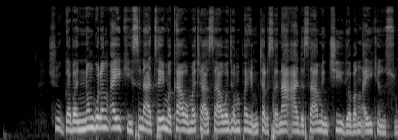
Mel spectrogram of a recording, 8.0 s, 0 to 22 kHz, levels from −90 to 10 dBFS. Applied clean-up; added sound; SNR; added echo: none; none; none; none.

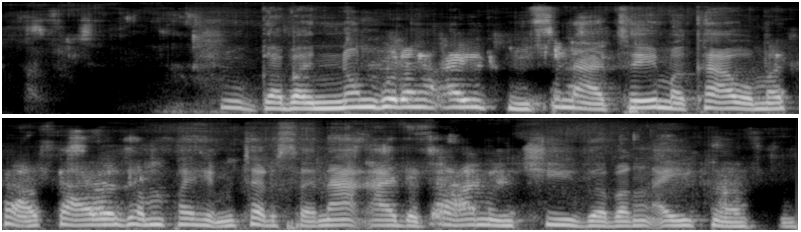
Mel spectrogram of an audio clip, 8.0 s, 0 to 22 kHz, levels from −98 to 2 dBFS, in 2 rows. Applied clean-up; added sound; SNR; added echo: neural mask model Resemble Enhance denoiser.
